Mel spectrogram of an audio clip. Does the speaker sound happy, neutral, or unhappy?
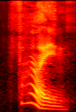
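happy. It sounds cheerful and pleased. The speaker is happy. "meaning I'm happy"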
